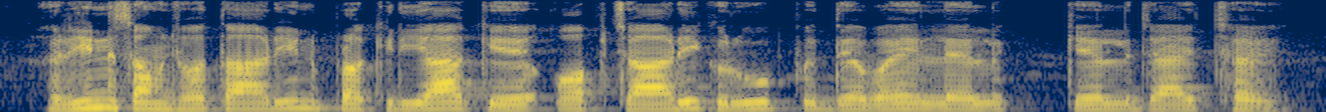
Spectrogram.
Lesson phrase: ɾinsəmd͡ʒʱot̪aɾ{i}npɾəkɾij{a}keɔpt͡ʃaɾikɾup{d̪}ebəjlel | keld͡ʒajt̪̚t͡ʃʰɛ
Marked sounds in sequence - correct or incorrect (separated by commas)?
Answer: correct, correct, correct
